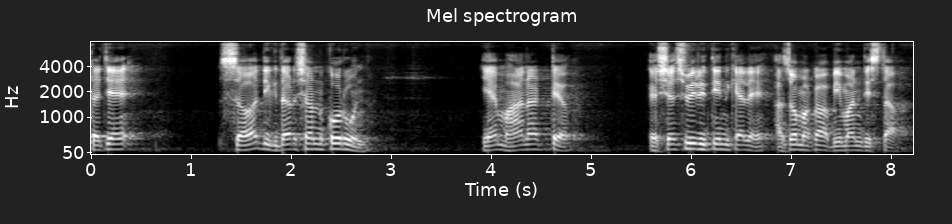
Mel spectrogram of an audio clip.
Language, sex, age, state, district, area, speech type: Goan Konkani, male, 60+, Goa, Bardez, rural, spontaneous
